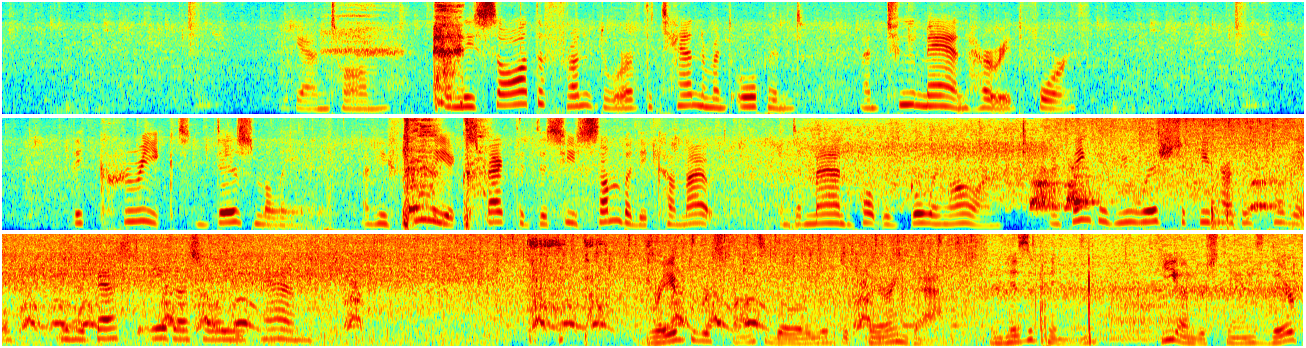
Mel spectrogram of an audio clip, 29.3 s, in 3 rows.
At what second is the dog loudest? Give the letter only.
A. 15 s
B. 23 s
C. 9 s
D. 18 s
D.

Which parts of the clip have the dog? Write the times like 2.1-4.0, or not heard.
17.4-27.2.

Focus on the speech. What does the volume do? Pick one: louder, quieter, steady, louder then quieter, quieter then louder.
steady.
